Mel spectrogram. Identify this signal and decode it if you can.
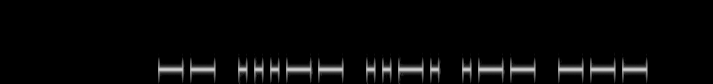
Morse code, heard as a keyed tone, about 15 wpm, 700 Hz. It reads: M3FWO
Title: DXCC-100 Call Signs - 5 Characters - Repeated 3x - 15wpm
